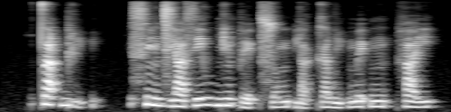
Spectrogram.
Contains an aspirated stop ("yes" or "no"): no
